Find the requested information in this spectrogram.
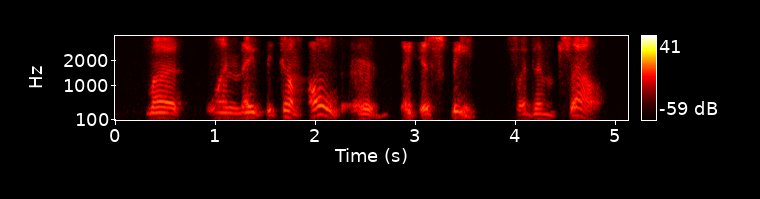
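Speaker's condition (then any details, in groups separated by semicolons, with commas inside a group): Spasmodic dysphonia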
